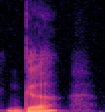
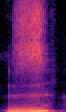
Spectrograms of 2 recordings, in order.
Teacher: So, this is just the K. We voice the K, guh. Voice the S, zuh.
